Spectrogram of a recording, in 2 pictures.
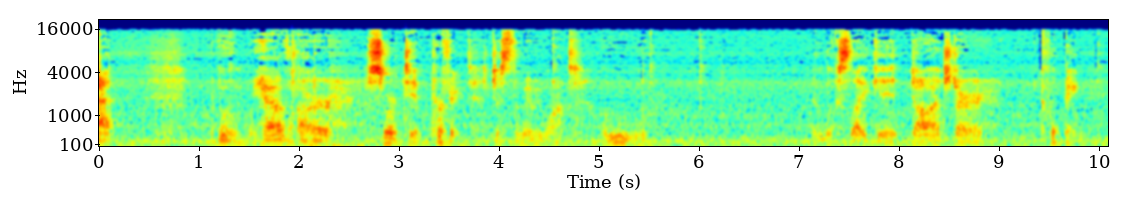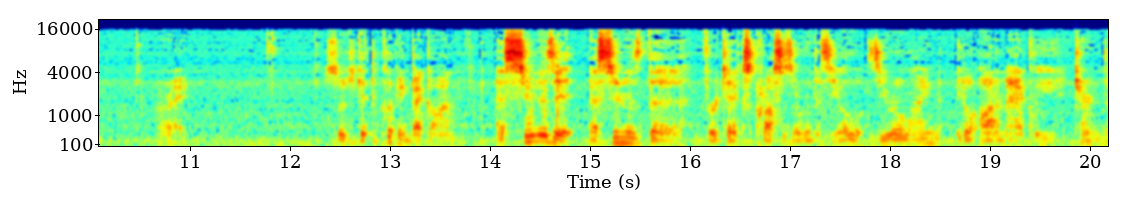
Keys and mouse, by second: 1.2 middle click, 3.3 middle click, 5.5 alt+middle click, 9.9 middle click, 11.7 click, 12.2 middle click, 14.6 middle click.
